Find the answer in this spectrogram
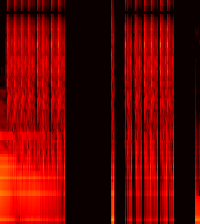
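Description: Computer keyboard typing in two quick runs: about eight evenly spaced keystrokes entering a user name, a lone keystroke after a short silence, then about six more entering a password. A guitar note from the background music fades out under the first few keystrokes.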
